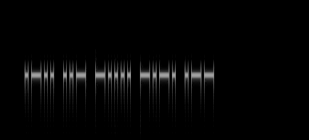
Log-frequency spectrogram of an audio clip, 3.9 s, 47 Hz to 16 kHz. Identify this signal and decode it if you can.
Morse code, heard as a keyed tone, about 30 wpm, 700 Hz. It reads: LU6CW
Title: DXCC-100 Call Signs - 5 Characters - Repeated 2x - 30wpm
